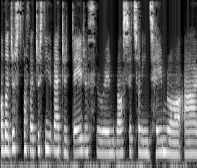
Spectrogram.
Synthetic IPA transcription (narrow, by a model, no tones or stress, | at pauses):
ɔðɔd͡ʒəstvaθad͡ʒəstniːðəvɛdrəd̥eːdəθruːɪnvɛlˠsɪtʰɔnintʰejmlˠɔa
